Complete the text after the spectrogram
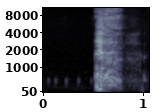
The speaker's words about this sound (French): excusez-moi, la saison hivernale fait que je tousse un petit peu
